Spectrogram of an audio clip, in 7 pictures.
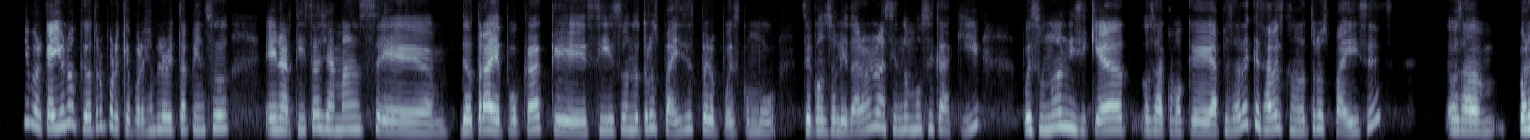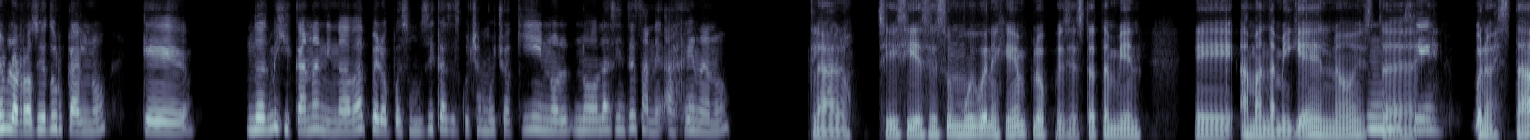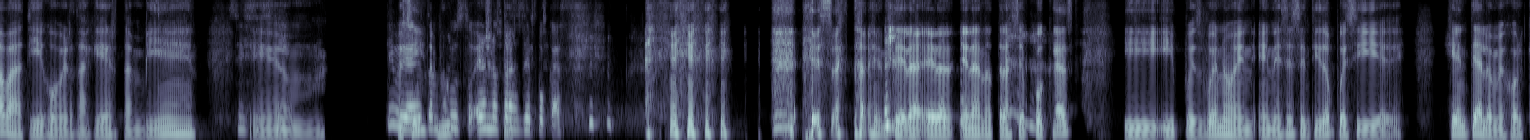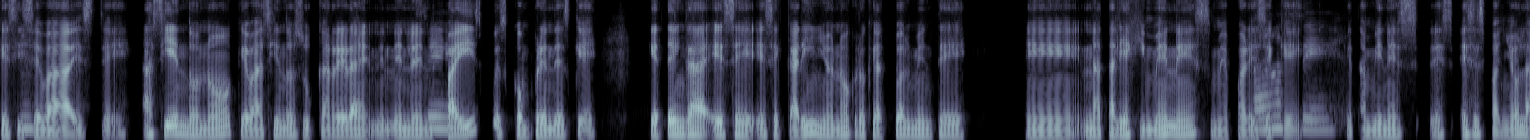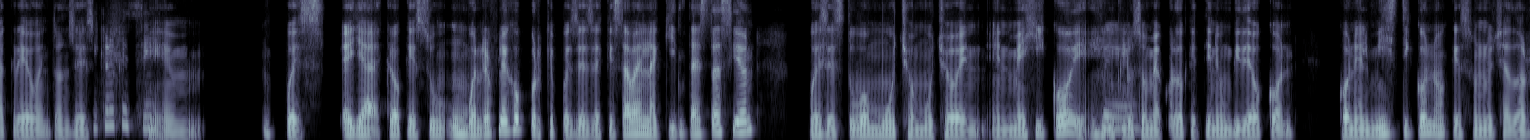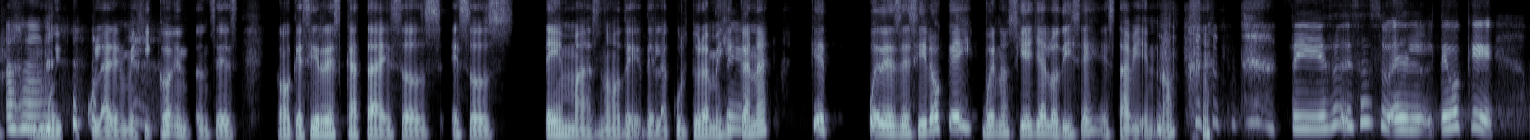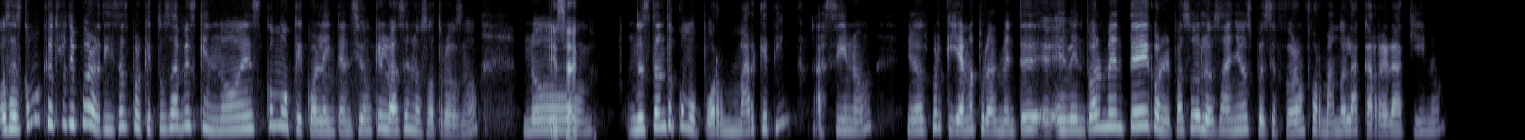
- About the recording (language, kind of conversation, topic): Spanish, podcast, ¿Qué canción en tu idioma te conecta con tus raíces?
- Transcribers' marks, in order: laugh; laughing while speaking: "Exactamente, era"; unintelligible speech; chuckle; other background noise; laugh; laugh; chuckle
